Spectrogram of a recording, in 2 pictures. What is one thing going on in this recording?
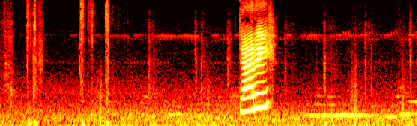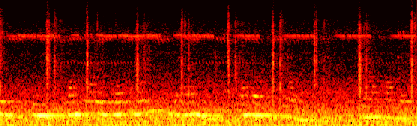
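Soft footsteps tread slowly.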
